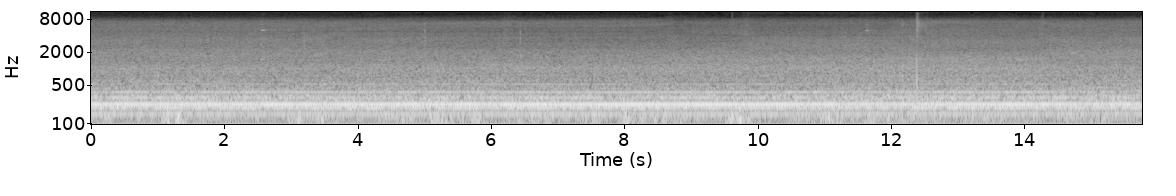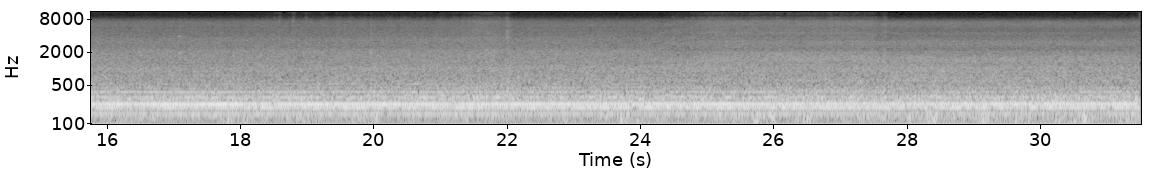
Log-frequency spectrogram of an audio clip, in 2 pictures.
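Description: A machine running steadily with a loud, unchanging low hum.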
